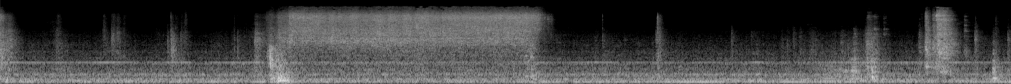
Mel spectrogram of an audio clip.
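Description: Kitchen work sounds: scattered light clicks and taps, and in the middle a loud steady hiss lasting about three seconds that starts with a knock and stops abruptly.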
